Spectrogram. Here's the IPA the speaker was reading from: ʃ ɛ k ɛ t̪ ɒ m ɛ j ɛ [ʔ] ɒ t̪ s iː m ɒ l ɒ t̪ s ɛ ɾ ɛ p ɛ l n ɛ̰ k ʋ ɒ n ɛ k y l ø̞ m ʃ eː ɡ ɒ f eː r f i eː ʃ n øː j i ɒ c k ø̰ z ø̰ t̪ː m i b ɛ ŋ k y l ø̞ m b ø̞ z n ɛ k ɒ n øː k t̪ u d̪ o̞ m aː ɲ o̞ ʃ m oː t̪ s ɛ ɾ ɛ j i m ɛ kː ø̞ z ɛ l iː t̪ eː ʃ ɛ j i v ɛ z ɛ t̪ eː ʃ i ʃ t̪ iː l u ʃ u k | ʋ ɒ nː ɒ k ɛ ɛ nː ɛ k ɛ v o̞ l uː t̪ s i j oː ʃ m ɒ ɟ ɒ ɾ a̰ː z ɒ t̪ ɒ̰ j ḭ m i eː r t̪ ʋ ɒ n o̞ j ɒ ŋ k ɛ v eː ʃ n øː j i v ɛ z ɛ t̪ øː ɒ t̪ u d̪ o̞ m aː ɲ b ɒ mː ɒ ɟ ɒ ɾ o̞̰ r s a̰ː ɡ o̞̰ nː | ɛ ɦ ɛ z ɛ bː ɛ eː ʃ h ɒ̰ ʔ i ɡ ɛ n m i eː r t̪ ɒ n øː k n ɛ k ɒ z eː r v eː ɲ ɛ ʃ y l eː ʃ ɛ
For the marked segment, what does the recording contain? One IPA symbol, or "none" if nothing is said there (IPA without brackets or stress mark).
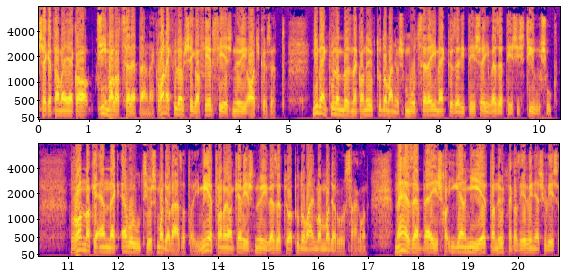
k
